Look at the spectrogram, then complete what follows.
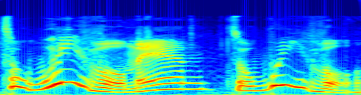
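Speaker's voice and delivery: squeaky, very high, swooping, silly put-on voice. Complaining that a teammate keeps picking it up, the speaker repeats himself, high-pitched voice. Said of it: "say Weevil with a high-pitched voice".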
